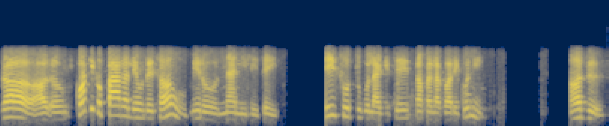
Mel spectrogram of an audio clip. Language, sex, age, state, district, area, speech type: Nepali, female, 45-60, West Bengal, Darjeeling, rural, conversation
